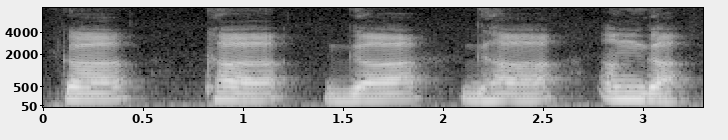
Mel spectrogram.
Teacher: गले के जो ऊपरी हिस्सा है उस ऊपरी हिस्से में टच कर रही हमारी जिह्वा · हमारा जो जिह्वा है वो गले के पास टच हो रही है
